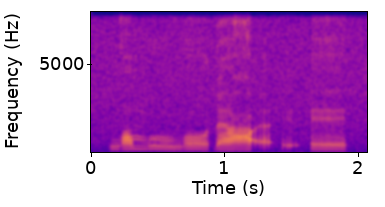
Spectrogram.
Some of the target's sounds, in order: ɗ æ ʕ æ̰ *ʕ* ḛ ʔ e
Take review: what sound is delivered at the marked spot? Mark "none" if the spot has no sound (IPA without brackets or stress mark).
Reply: ʔ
